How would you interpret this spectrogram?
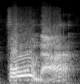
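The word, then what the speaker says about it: Fornah: to join portsmouth on a free transfer tyrese fauna is that's how you say his name he's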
